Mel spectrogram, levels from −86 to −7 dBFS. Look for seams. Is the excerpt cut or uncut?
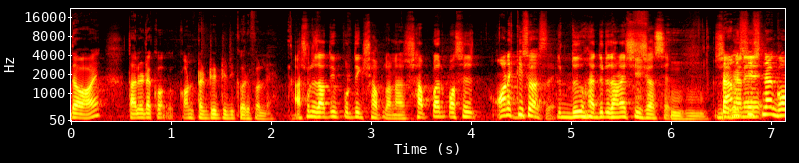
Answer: cut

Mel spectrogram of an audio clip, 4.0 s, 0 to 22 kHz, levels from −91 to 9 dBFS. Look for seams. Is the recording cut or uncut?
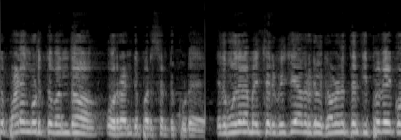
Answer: cut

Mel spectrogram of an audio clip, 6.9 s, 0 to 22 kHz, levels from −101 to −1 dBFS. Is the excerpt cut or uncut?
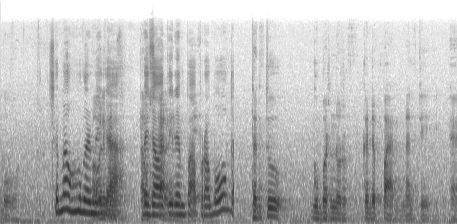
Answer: cut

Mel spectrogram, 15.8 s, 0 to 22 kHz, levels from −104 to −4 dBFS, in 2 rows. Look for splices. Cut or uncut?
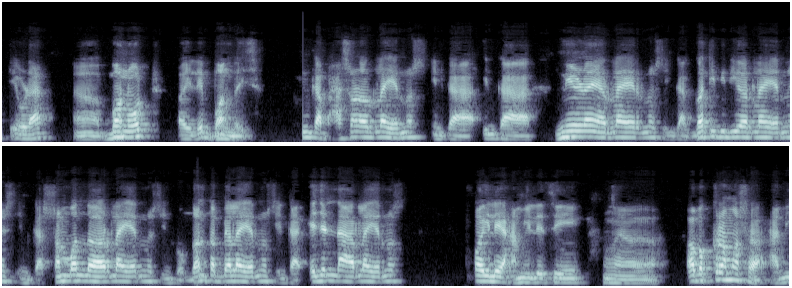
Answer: cut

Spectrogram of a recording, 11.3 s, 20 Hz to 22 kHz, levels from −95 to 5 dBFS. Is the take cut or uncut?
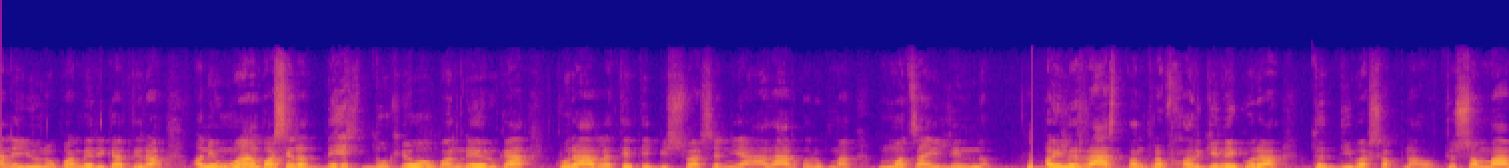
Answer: cut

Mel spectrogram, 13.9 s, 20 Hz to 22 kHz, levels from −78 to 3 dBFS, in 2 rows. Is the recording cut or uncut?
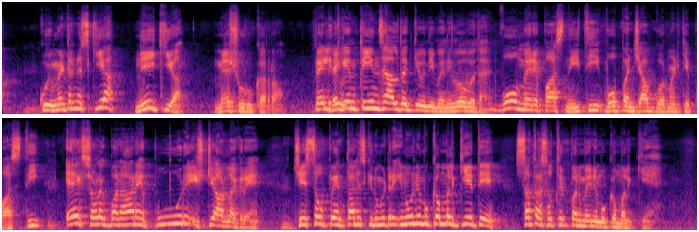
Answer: cut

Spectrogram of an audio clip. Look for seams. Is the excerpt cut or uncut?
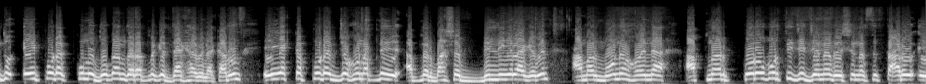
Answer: uncut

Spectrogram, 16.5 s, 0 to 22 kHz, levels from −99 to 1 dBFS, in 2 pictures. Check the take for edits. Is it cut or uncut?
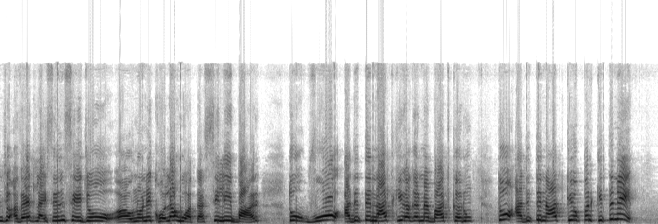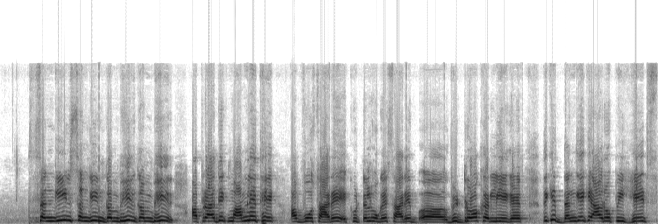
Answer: uncut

